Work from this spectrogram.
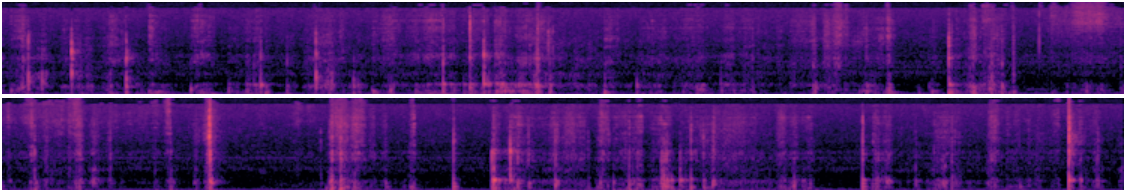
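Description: Fingertips tap the dome lid of a clear, hollow plastic CD spindle case with discs inside, and at one point the case is held over the microphone. The result is a quiet, irregular stream of short, dull plastic taps and light patter that die away almost instantly, over a steady low hum.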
